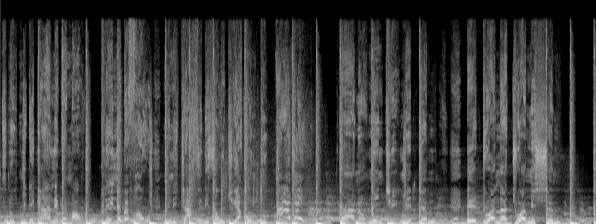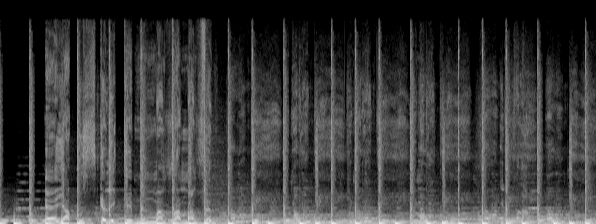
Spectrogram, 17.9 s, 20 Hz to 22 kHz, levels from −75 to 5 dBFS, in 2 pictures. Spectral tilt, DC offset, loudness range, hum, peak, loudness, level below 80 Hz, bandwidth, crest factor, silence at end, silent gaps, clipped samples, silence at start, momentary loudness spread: -6 dB/octave; under 0.1%; 1 LU; none; 0 dBFS; -12 LUFS; -14 dBFS; over 20 kHz; 10 dB; 0 s; none; under 0.1%; 0 s; 3 LU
